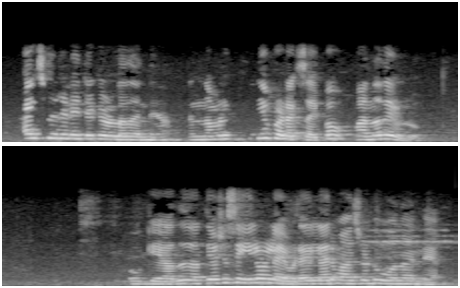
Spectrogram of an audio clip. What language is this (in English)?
Malayalam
